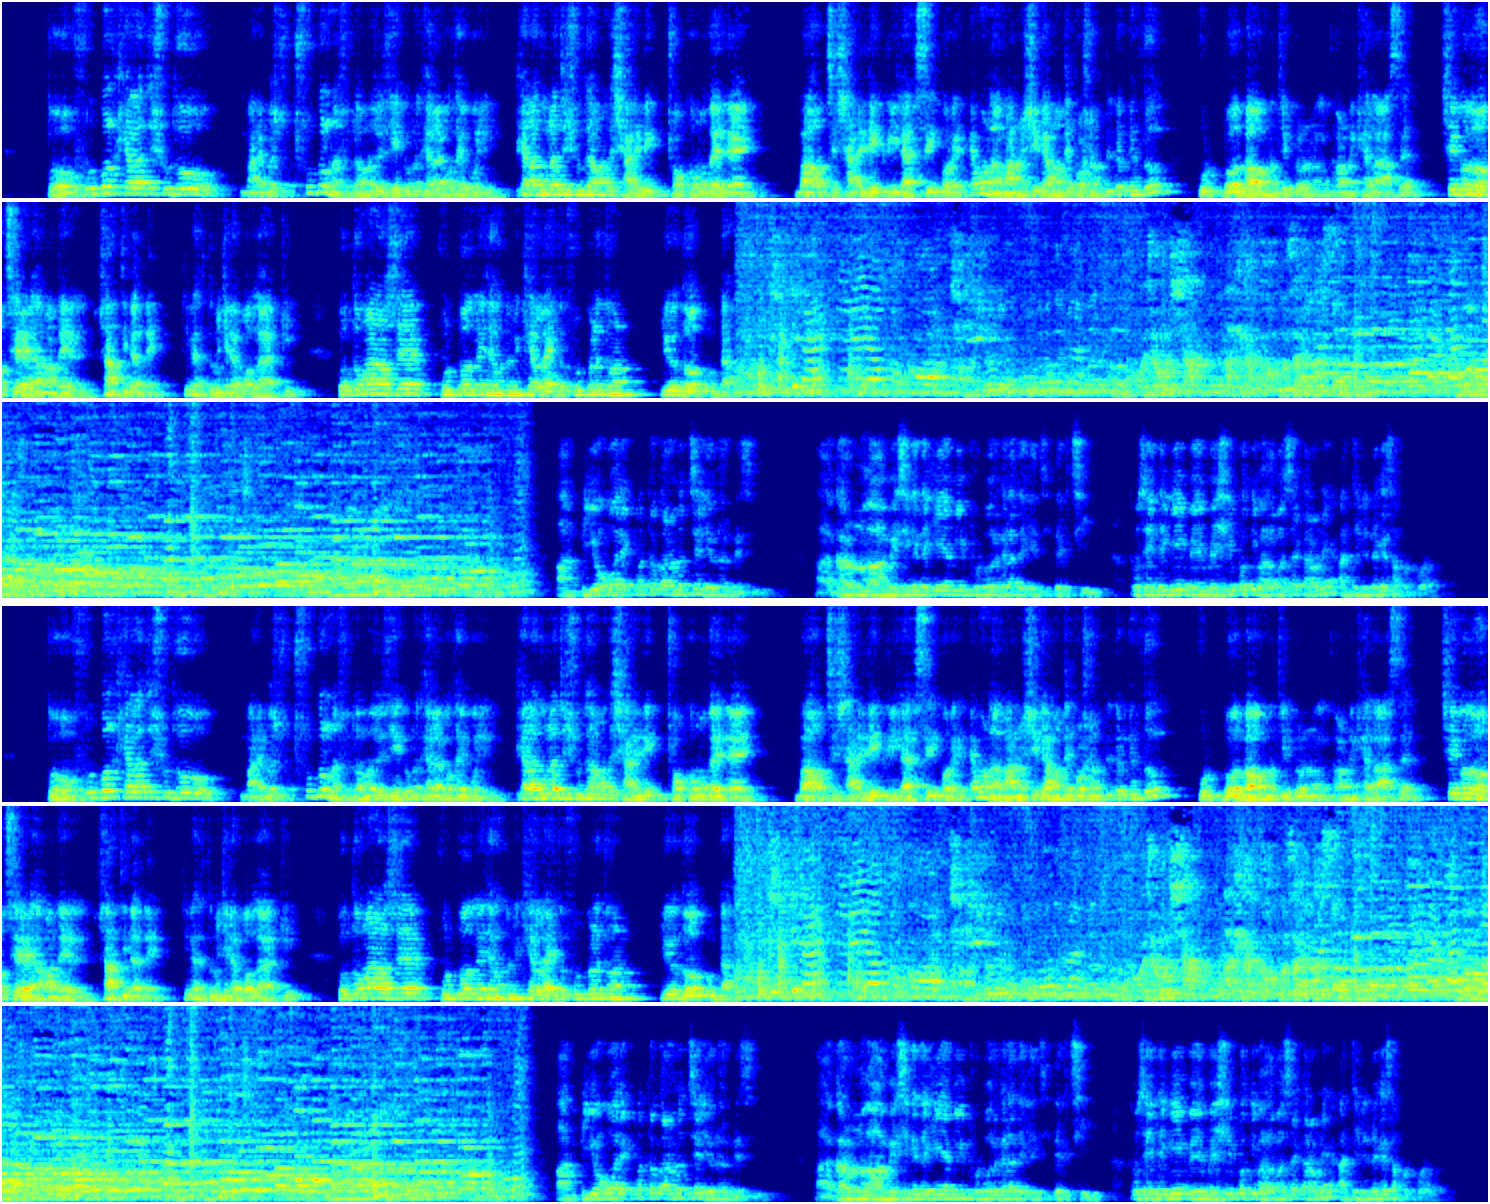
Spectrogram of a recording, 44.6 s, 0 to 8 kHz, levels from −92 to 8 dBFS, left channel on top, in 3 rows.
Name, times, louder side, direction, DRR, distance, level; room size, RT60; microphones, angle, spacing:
voice 1, 0.4-2.1 2.4-7.5 7.9-11.6 12.0-17.8 18.2-22.2 29.5-29.9, right 1 dB, 20° right, -6 dB, 2.6 m, -32 dB
sound 1, 22.2-35.0, right 2 dB, 45° right, 1.1 m, -32 dB
voice 2, 24.3-28.8 29.2-31.0 31.2-34.9 35.2-37.3 37.8-40.6 41.0-44.0, right 1 dB, 60° right, -7 dB, 3.3 m, -39 dB
8.3 x 4.9 x 3.1 m, 0.39 s
head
